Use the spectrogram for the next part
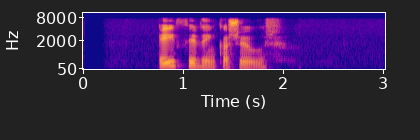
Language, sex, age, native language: Icelandic, female, 30-39, Icelandic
